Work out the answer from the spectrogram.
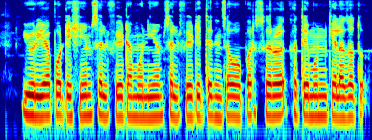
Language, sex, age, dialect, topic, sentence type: Marathi, male, 25-30, Standard Marathi, agriculture, statement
